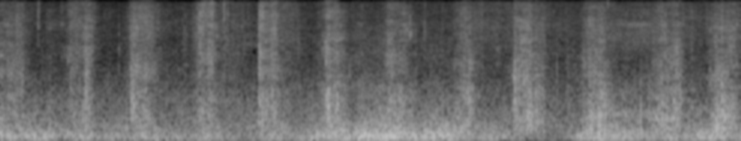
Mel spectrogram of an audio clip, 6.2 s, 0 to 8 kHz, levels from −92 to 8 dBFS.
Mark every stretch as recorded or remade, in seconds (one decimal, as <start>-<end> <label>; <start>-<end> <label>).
0.0-3.7 recorded; 3.7-6.2 remade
